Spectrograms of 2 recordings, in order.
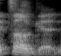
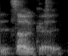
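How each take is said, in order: First: Said in the usual way. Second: "It's all good" breathed as a soft whisper. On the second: Real, not acted. Builder reassuring himself, whispered. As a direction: let it fade to a whisper.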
